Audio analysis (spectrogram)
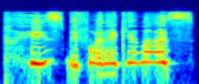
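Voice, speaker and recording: A man's voice: extremely high pitch, level tone, slow, gravelly, a little mellow, no room sound, studio quality, pitched above the performer's own voice, exaggerated voice. A man voicing a panicked young pregnant woman who sobs and pleads frantically. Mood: frantic pleading.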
